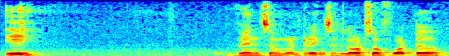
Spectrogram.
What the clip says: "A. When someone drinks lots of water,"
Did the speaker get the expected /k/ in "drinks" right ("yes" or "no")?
no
